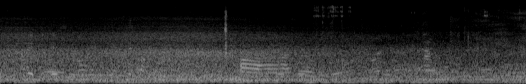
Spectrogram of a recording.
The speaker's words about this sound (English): So I hope you can hear the waves. Oh, you can even smell the ocean.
